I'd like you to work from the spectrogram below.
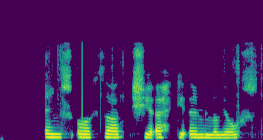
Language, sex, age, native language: Icelandic, female, 12, Icelandic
